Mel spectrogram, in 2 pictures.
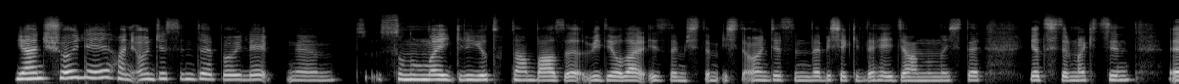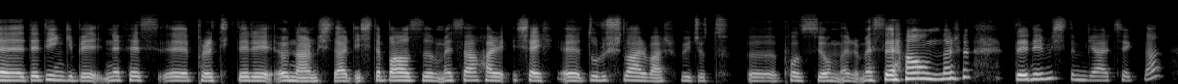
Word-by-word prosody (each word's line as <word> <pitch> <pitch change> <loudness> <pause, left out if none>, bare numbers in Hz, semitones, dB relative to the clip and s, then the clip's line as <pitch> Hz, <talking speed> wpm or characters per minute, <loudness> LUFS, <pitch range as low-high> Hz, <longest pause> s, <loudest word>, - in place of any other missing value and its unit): Yani, 265 +2 +7
şöyle, 305 +2 +3
hani, 265 -6 -2
öncesinde, 245 0 0
böyle, 220 0 +1 0.2
emm, 190 0 -5 0.2
s - - -17
sunumla 225 -1 +4
ilgili 215 -1 +3
YouTube’dan 210 -2 -1
bazı 185 -1 +1
videolar 190 -1 +2
izlemiştim. 180 -1 -5
İşte, - - -7
öncesinde 190 -1 -2
bir 200 - -2
şekilde 185 -2 -3
heyecanını, 180 -1 -1
işte, 190 +1 -3 0.5
yatıştırmak 190 -1 -1
için, 205 +1 -2 0.4
eee, 180 -2 +5
dediğin 195 +1 +1
gibi, 170 -4 -2
nefes, 185 0 -3
eee, 175 +1 -1
pratikleri 175 -1 0
önermişlerdi. 160 -2 +1
İşte, 185 +5 -3
bazı 180 -1 +3
mesela 185 +2 -2
har 180 -2 +2
şey, 175 -4 0
eee, 170 -2 0
duruşlar 190 0 -1
var, 155 -1 -4
vücut, 165 -2 -10 0.2
ııı, 160 -3 -5
pozisyonları, 170 -2 -3
mesela 210 +3 +3 0.2
onları 265 +5 +1 0.4
denemiştim 235 0 +1
gerçekten. 190 - -9
190 Hz, 110 wpm, -21 LUFS, 180-220 Hz, 0.5 s, Yani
